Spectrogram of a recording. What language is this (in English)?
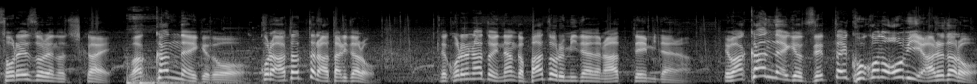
Japanese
